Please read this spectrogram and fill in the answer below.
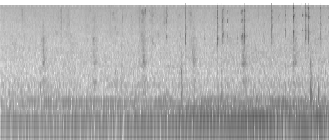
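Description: Faint, scattered small clicks and ticks of hands working fly-tying materials and thread at a vise, coming more often in the last two seconds, over a low steady hum that slowly grows louder.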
